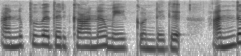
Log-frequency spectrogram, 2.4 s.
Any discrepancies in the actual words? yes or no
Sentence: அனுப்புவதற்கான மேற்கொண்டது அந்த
no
